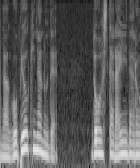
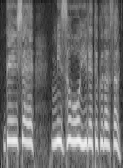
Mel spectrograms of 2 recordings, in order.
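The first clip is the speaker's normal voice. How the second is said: high, loud little-fish cry; pleading loudly in a small creature's voice; urgent plea; 11 semitones higher, 6 dB louder than usual. Acted. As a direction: insist on it, voice pitched way up. Goldfish plead for water.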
